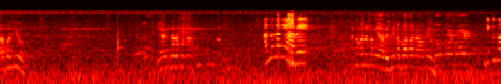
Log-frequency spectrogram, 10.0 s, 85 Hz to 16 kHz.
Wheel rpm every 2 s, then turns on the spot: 0, 0, 0, 0, 0.
none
